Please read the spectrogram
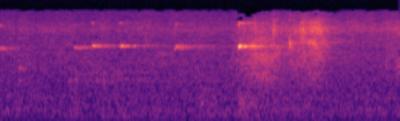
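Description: Whiteboard marker squeaking in short, high-pitched strokes as it writes on the board, with a longer, scratchier stroke a little after a second in.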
